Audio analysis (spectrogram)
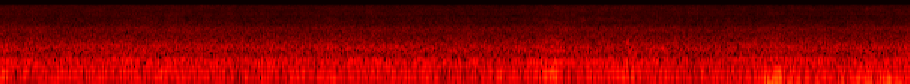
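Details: Bees in a small wildlife garden in Crookes make a continuous low buzzing drone. A few louder low thumps break in near the end.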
